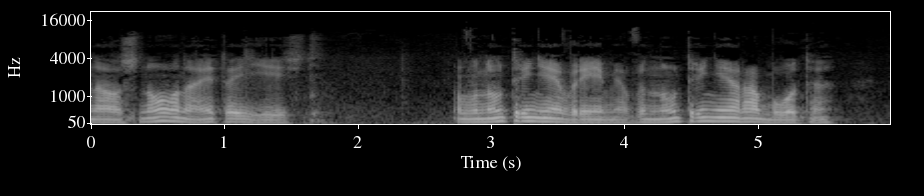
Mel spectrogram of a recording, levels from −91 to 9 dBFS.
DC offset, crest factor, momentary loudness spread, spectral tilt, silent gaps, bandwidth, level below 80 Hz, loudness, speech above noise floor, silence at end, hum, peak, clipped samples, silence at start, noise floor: under 0.1%; 20 dB; 12 LU; -7 dB/octave; none; 12.5 kHz; -56 dBFS; -28 LUFS; 30 dB; 0.45 s; none; -8 dBFS; under 0.1%; 0 s; -58 dBFS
